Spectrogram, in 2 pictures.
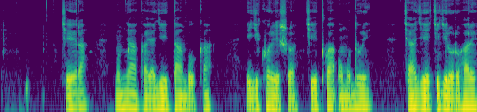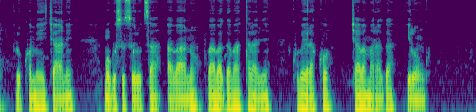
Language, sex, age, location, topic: Kinyarwanda, male, 18-24, Nyagatare, government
